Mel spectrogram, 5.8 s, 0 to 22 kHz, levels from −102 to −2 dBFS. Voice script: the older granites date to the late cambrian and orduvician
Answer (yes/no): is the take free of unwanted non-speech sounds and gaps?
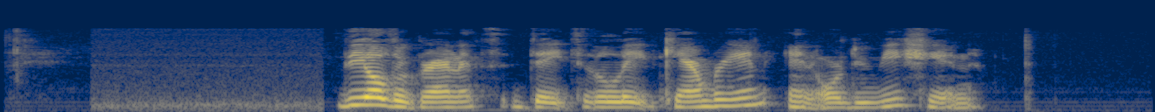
yes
